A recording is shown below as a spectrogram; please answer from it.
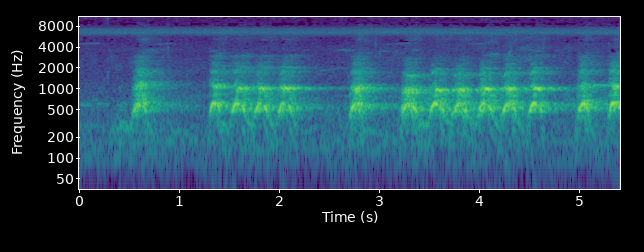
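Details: Monkey calling while being fed: bursts of short, harsh, repeated barking chatters in quick runs of four to eight notes, separated by brief pauses, with a steady high electrical whine in the background.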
